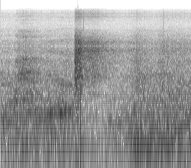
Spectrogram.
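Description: Heavily plate-loaded barbell during a bench press rep: one sharp metallic clack about a second in, the iron plates knocking on the bar as it is pressed up.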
